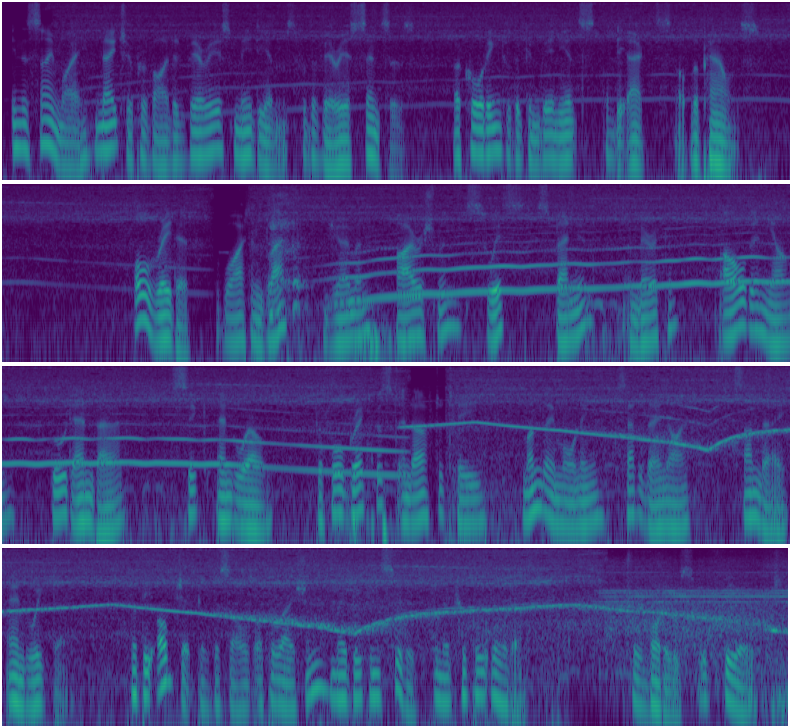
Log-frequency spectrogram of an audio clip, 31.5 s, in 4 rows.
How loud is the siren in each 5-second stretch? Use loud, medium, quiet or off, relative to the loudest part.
quiet, quiet, loud, loud, loud, loud, loud.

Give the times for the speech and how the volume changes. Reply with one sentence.
You can hear the speech from 0.0 to 7.7 s, at a steady volume; from 9.2 to 28.9 s, at a steady volume; and briefly from 29.9 to 31.4 s.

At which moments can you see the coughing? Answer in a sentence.
You can hear the coughing from 10.1 to 11.0 s.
